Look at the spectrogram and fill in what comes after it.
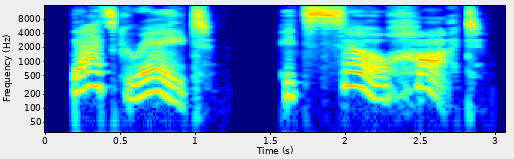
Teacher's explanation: you will sometimes hear Americans release the final T if they do it's usually at the end of a phrase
